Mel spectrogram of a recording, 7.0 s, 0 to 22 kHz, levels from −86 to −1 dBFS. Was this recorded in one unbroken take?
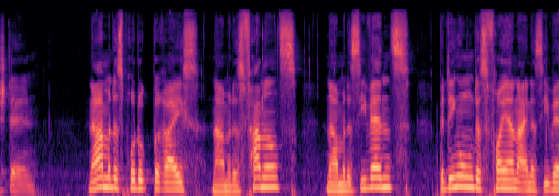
yes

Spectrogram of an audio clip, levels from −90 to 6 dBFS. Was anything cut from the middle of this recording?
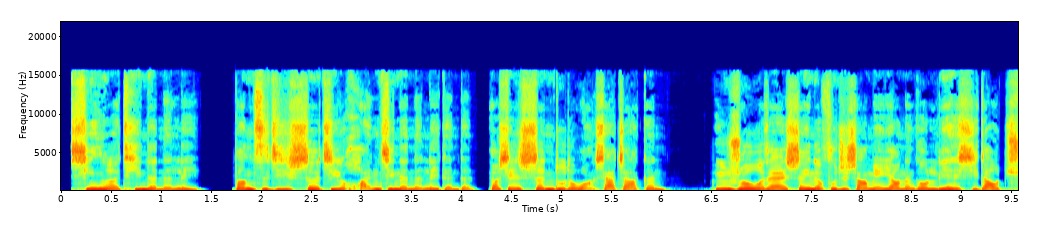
no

